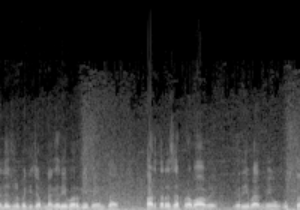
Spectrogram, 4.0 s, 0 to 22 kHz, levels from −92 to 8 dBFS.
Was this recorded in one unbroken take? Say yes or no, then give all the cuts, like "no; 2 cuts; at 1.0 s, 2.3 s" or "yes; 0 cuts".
no; 1 cut; at 1.8 s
